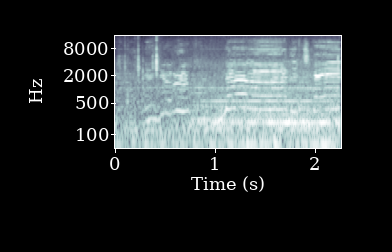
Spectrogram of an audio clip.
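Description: A voice with drawn-out, gliding pitch over the steady low rumble of a car in traffic, heard from inside the cabin.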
